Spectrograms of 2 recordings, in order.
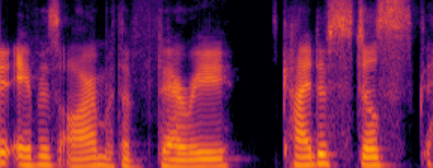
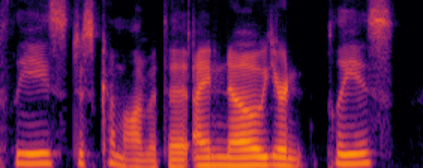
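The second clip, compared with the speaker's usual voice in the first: sweetest begging, quieter; 4 dB quieter than usual. Grabbing another player's hand in character and begging to leave: sweetest pleading. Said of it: "the sweetest sort of, like".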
